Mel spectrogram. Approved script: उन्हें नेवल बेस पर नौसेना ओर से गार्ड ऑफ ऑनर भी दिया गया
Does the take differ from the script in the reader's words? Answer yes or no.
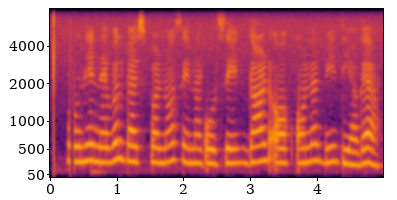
no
